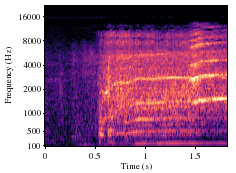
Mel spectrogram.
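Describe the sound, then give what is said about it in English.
A kitchen blender switches on after a low hum and runs with a loud, steady whirring whine until the end. “Hey! The blender!”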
